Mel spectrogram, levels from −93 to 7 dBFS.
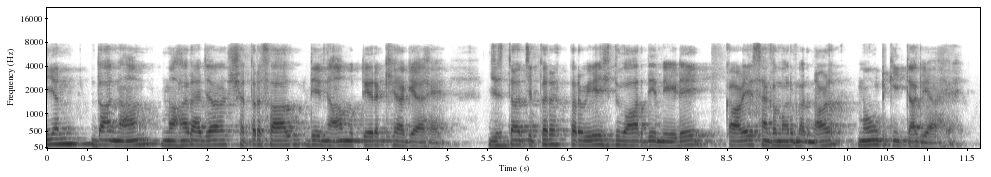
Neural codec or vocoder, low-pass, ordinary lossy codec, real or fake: codec, 16 kHz, 4 kbps, X-Codec, HuBERT features, trained on general audio; none; none; fake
